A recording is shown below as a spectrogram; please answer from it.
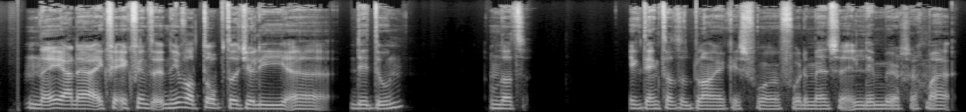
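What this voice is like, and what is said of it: Dutch with a Limburg accent. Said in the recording (Dutch): “hoezo praat je dan met, met zo'n accent ... waarom we dit accent nou doen ... Limburg draag je mee in je hart”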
